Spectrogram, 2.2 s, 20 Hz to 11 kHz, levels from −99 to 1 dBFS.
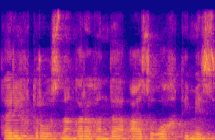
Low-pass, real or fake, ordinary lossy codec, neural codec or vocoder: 9.9 kHz; real; none; none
